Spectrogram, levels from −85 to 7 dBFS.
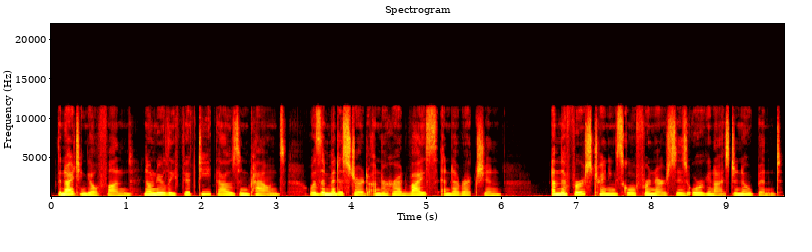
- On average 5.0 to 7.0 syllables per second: Yes, 5.5 syllables/s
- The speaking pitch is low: No, high, 225 Hz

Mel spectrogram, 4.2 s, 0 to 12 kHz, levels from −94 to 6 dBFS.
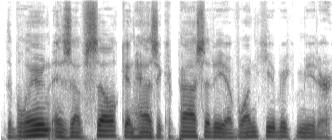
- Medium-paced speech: Yes, average, 190 wpm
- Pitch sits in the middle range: No, very low, 95 Hz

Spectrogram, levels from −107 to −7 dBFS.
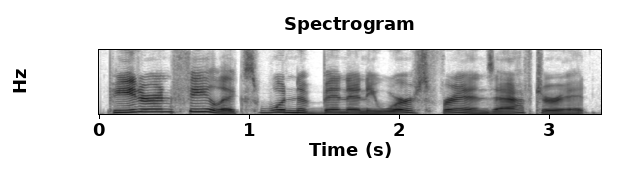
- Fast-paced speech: No, average, 195 wpm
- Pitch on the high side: Yes, high, 230 Hz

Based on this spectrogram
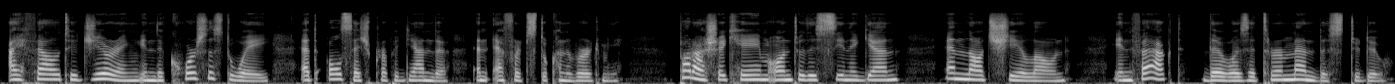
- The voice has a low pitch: No, high, 200 Hz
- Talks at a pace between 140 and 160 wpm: Yes, average, 155 wpm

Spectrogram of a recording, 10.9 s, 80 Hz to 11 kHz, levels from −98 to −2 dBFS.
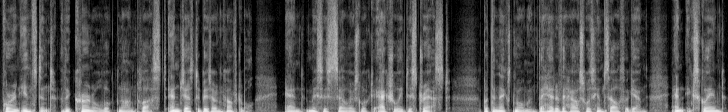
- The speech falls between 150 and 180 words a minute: Yes, average, 175 wpm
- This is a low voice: Yes, low, 105 Hz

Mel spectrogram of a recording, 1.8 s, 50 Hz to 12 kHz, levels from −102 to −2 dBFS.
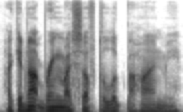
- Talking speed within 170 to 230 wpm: No, fast, 295 wpm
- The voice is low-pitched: Yes, very low, 90 Hz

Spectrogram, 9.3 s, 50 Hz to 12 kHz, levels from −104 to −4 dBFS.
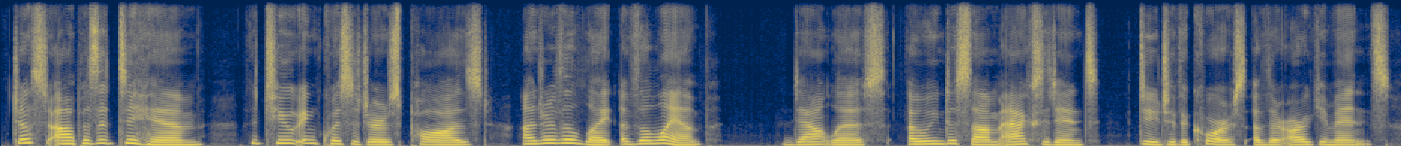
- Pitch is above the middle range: Yes, high, 220 Hz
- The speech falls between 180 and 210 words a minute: No, average, 160 wpm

